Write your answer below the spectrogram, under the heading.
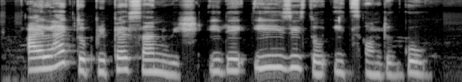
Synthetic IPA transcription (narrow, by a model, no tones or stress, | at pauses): aɪlaɪk̚tupɹipʰɛsãndwit͡ʃiteizituitɔ̃ndəɡo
